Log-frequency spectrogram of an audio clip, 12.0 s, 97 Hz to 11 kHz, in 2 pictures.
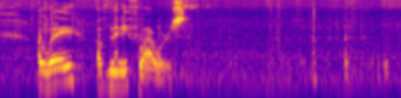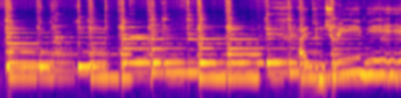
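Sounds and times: room hiss: 0.0 - 12.0
ukulele strumming chords: 5.7 - 12.0.

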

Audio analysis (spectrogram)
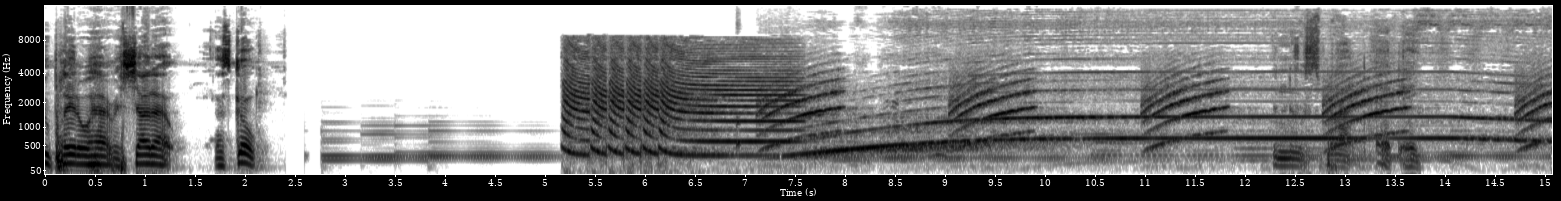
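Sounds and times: electronic siren sound effect: 5.2 - 15.0.

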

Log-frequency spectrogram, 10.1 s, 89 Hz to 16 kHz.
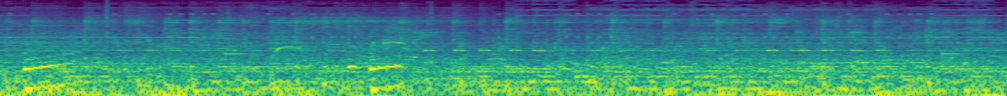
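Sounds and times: gaming machine chimes and jingles: 0.0 - 3.7, 4.4 - 10.0.

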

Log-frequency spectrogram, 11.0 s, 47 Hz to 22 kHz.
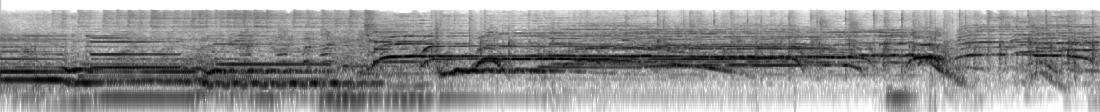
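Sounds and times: rock band song: 0.0 - 6.6
crowd cheering and whooping: 3.6 - 11.0.

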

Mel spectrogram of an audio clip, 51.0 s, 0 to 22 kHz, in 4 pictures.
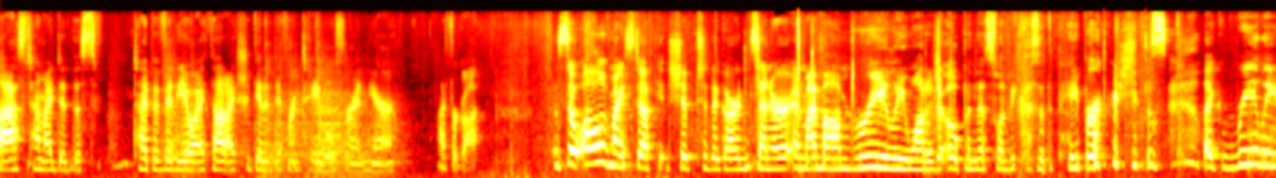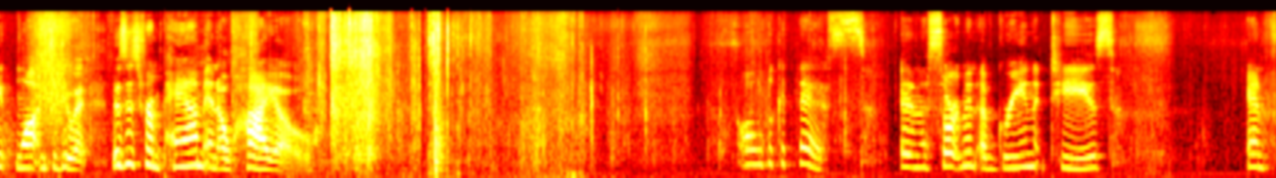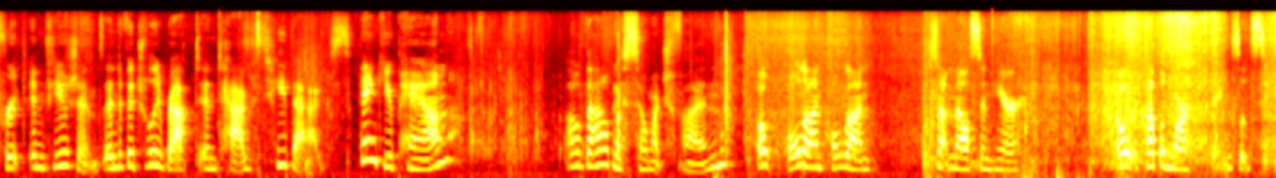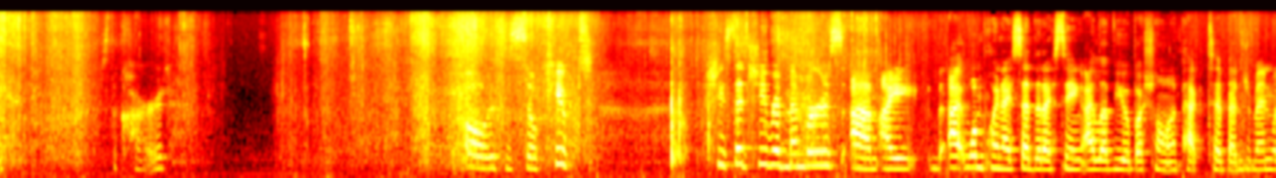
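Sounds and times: tissue paper rustling: 13.0 - 13.7, 15.0 - 20.2, 30.1 - 31.1, 32.9 - 44.4, 45.2 - 47.7.

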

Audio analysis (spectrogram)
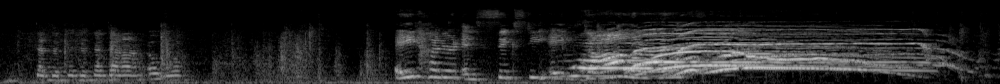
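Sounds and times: children cheering: 5.9 - 10.0.

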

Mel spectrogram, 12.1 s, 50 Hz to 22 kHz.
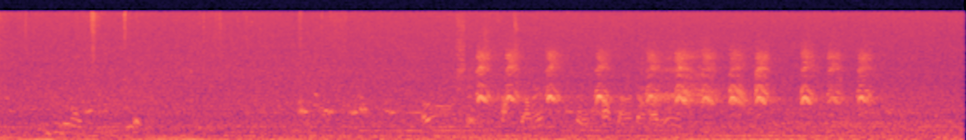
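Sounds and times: bird calling: 3.8 - 11.2.

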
